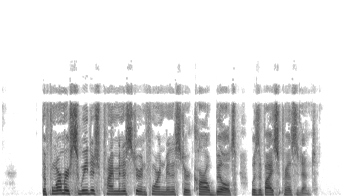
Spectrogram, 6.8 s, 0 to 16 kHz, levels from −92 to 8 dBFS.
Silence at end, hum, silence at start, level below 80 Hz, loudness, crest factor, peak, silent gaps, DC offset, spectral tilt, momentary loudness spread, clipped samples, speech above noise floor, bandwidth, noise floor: 0.55 s; none; 0.85 s; -68 dBFS; -18 LUFS; 18 dB; -2 dBFS; none; under 0.1%; -3 dB/octave; 11 LU; under 0.1%; 63 dB; 9.6 kHz; -82 dBFS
